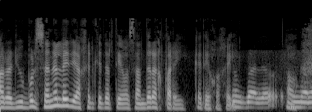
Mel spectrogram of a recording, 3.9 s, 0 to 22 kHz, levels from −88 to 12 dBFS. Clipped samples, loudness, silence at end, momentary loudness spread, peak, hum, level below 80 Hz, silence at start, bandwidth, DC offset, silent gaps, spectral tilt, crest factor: under 0.1%; -26 LUFS; 0 s; 9 LU; -10 dBFS; none; -72 dBFS; 0 s; 11.5 kHz; under 0.1%; none; -6 dB/octave; 16 dB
